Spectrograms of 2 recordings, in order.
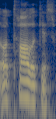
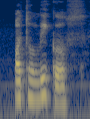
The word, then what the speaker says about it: Autolycus: That's how they pronounced it, Autolycus, which was played by the character. Oh, what's his name? Bruce Campbell. Of course, you know him from Evil Dead, Army of Darkness. Ash versus Evil Dead. Which is actually Autolycos. Autolycos is a better pronunciation, which means the wolf itself.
